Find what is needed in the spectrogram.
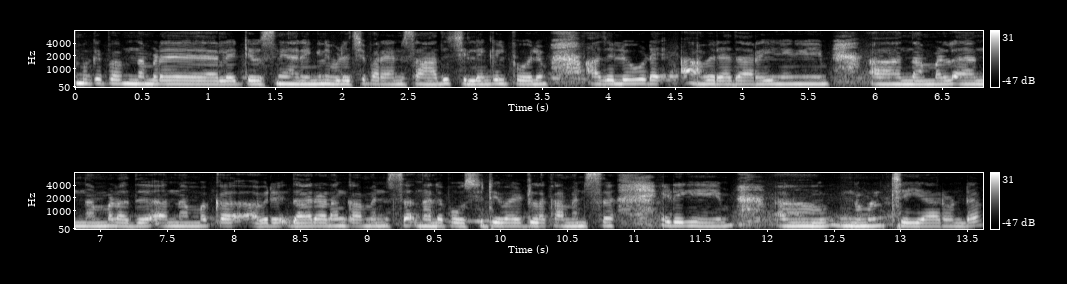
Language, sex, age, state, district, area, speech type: Malayalam, female, 30-45, Kerala, Alappuzha, rural, spontaneous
